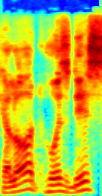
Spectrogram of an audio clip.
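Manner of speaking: strong put-on Nigerian accent, laid on thick. Speaker retells calling a man who answers the phone, heavy nigerian accent. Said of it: "Like heavy Nigerian accent".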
